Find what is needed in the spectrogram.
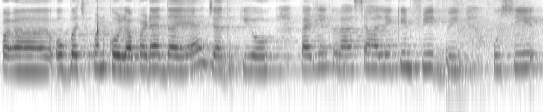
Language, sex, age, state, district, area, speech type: Dogri, female, 18-30, Jammu and Kashmir, Kathua, rural, spontaneous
